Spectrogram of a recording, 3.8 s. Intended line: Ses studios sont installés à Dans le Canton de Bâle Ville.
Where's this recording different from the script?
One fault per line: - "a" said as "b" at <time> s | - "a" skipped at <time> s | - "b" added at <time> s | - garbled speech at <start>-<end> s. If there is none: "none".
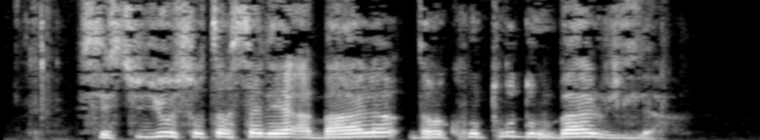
- "Bâle" added at 1.6 s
